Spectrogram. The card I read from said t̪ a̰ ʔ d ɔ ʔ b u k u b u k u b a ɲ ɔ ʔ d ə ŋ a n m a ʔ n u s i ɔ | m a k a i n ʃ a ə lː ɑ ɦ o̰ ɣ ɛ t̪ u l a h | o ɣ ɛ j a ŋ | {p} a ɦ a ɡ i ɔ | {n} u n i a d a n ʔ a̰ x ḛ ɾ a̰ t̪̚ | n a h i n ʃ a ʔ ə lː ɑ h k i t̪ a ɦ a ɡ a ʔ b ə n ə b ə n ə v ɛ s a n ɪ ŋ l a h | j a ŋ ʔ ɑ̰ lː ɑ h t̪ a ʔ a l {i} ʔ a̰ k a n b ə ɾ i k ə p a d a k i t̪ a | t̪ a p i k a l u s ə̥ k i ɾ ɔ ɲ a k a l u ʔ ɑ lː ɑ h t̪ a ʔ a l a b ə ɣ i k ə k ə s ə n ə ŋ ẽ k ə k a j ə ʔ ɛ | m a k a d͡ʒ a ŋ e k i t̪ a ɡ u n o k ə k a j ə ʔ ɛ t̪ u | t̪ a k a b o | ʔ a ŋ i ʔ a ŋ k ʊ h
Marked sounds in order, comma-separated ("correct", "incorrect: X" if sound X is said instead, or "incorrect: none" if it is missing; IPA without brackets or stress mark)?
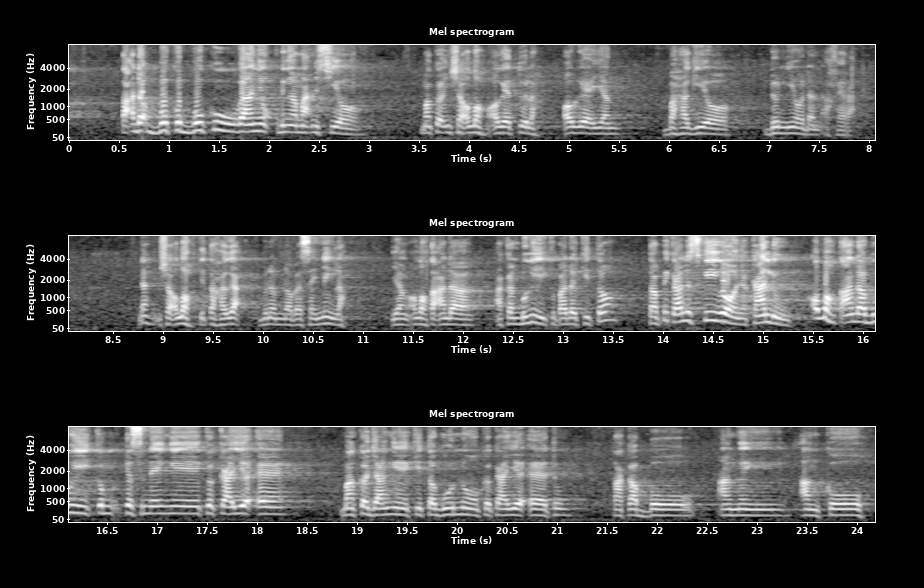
incorrect: b, incorrect: d, incorrect: a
